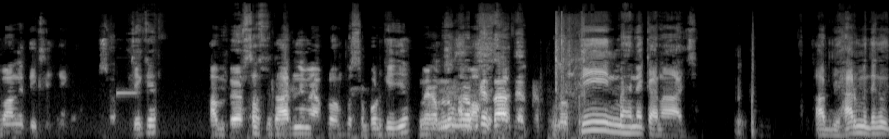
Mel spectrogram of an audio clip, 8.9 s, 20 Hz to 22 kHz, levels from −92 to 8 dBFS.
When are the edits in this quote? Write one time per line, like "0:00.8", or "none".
0:05.7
